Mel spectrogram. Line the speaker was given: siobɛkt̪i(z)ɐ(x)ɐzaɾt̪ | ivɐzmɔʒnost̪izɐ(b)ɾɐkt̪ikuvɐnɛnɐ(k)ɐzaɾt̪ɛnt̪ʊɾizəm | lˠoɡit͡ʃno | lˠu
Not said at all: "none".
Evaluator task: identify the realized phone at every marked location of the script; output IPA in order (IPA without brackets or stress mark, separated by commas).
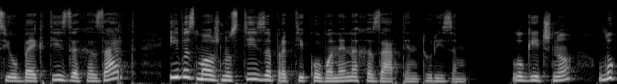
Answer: z, x, p, x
